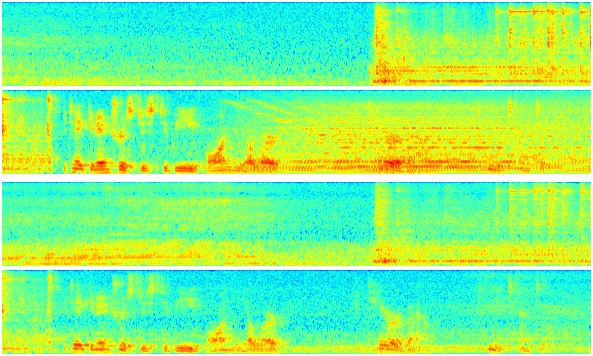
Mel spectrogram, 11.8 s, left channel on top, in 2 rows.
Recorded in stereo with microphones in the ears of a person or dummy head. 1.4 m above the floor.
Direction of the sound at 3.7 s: 45° left (ahead or behind).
